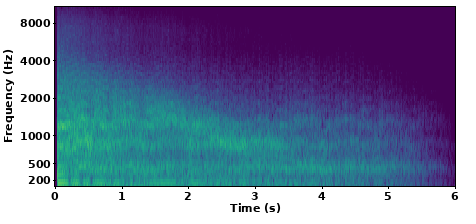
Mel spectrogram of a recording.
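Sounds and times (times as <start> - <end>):
futuristic wind explosion battle sound effect: 0.0 - 5.6.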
